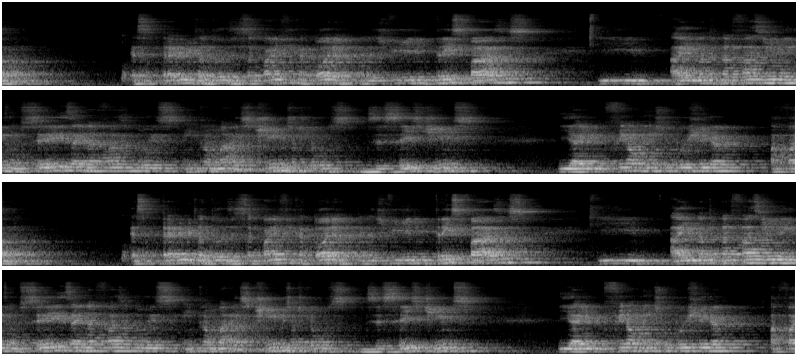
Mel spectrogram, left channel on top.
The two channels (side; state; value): both; normal; correlation 0.52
